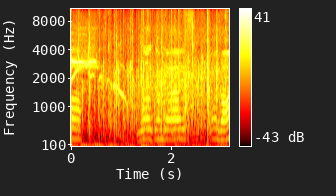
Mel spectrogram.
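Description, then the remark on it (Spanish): At Lapsus, an audience applauds steadily for a few seconds to welcome a live band, a dense, loud crackle of many hands clapping, with voices calling out and talking over it. “Fuerte el aplauso.”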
